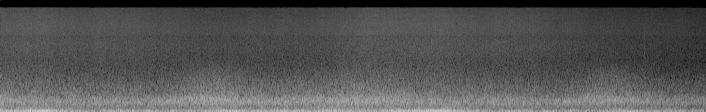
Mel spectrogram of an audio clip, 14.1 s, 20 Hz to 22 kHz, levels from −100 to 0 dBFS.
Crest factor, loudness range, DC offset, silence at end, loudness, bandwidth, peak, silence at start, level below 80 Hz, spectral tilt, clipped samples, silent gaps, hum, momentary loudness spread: 14 dB; 6 LU; under 0.1%; 0 s; -35 LUFS; 16.5 kHz; -16 dBFS; 0 s; -34 dBFS; -6 dB/octave; under 0.1%; none; none; 8 LU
